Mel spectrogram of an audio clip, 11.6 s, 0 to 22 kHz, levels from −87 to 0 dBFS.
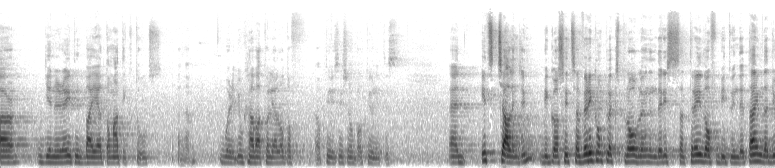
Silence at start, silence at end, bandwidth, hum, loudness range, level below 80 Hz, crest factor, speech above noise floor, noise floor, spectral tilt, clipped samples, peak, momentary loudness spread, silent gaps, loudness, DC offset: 0 s; 0 s; 16.5 kHz; none; 10 LU; -76 dBFS; 20 dB; 26 dB; -51 dBFS; -6 dB/octave; under 0.1%; -4 dBFS; 19 LU; none; -25 LUFS; under 0.1%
